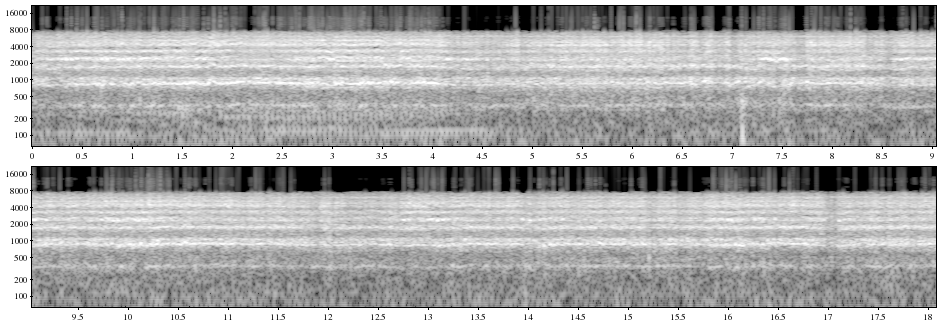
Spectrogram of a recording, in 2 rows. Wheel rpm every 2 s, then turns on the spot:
220, 220, 210, 230, 220, 230, 220, 230, 230.
none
